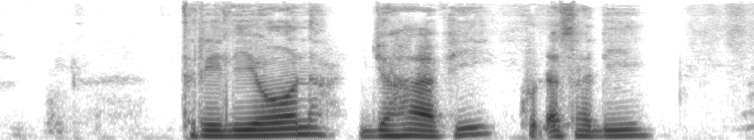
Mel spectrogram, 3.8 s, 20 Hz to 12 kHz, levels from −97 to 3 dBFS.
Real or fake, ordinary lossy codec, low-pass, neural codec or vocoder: real; Opus, 24 kbps; 10.8 kHz; none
